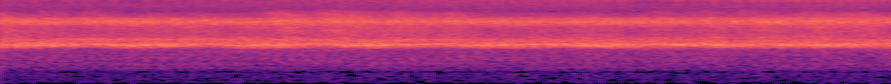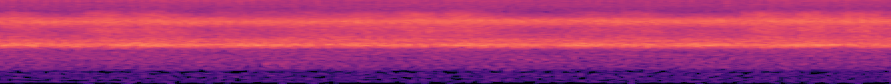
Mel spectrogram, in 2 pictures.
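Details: A forest cricket chorus of soft, continuous chirping, the high buzzy trills layered and unchanging throughout, a steady wash of insect sound with no pauses, birds or people.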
